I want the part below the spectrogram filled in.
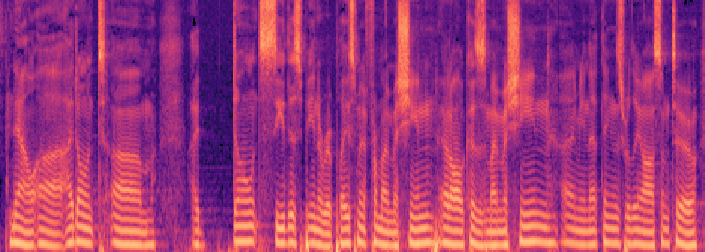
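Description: A man giving a casual, halting demo of his music software, with a reverb effect on his voice. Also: lowish voice, smooth. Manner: halting, many fillers. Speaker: music producer.

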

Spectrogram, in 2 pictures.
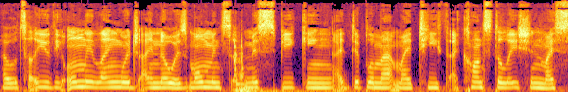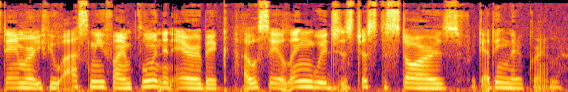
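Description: A woman's voice: mid-range voice, little pitch movement, a little fast, hardly any pauses, slight background noise, low-quality recording. A young American woman from California, speaking as a guest poet on the radio. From California, United States. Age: young adult. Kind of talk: radio interview and poetry reading.

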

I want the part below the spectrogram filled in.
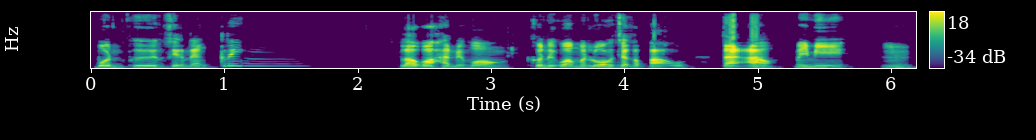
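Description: A man's voice: fairly high pitch, fast talker, a bit bright. A male podcast host reading listener ghost stories aloud in a chatty way, stopping now and then to comment. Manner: chatty, breaks off to joke and comment.

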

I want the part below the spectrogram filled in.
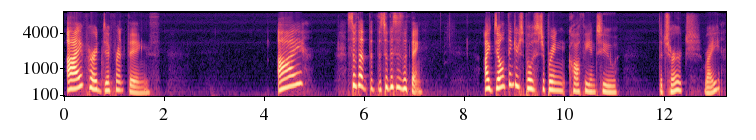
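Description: A young adult woman co-hosting a podcast in natural, unscripted casual talk, hesitant and halting as she speaks. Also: a little high, sing-song, no room sound, studio quality. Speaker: podcast co-host.

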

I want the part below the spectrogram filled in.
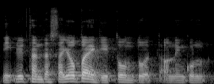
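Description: Low-voiced man hosting a chat. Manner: agreeable, fills speech with "niin kuin". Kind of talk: casual podcast chat.

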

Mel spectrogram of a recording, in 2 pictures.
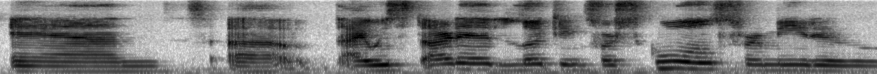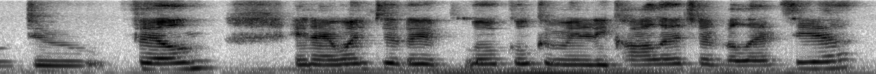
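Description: Bright, chatty young woman from Puerto Rico. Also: on the low side, fairly even intonation, unhurried, muffled recording. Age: 20s. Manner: chatty, peppers talk with "like". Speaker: pro wrestler, podcast guest. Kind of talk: casual chat.

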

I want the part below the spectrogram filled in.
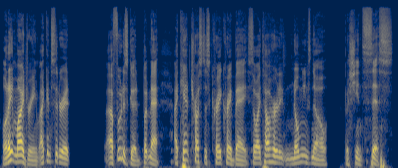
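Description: A man's voice: medium pitch, animated, normal speed, no echo. A man narrating a game playthrough in a sarcastic, self-mocking way.

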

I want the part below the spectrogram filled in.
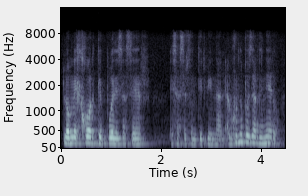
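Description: A man giving a sermon, telling a story with lively quoted voices. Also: on the high side, a little fast. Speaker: rabbi or religious speaker. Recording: dull lo-fi recording.

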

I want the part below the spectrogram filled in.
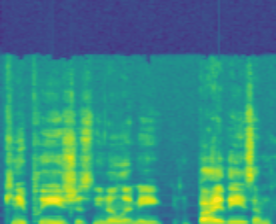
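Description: A man's voice: medium pitch, level tone, moderate pace, dry recording, lightly acted. A man imitating a whiny, desperate woman customer begging to be served. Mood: pleading. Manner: whining, begging.

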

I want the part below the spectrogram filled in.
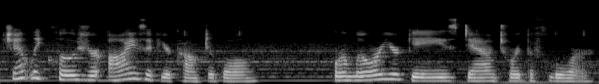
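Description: A woman leading a guided meditation with slow, soothing, gentle instructions. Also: deep voice, animated, muffled recording, faint music behind.

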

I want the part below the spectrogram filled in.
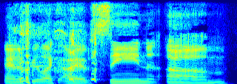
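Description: A man's voice: mid-range voice, measured pace, fairly bright tone. Rambling, self-deprecating podcast co-host man. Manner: rambling, self-deprecating, stammers and repeats words. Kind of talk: casual chat.

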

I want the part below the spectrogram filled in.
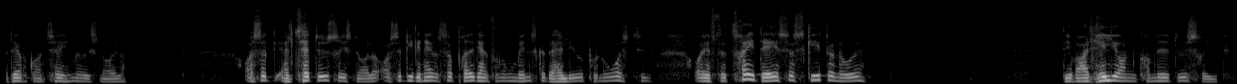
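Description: A man preaching a sermon, telling the story dramatically and swinging between emphatic lines and hushed ones. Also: on the high side, long pauses. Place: free church.

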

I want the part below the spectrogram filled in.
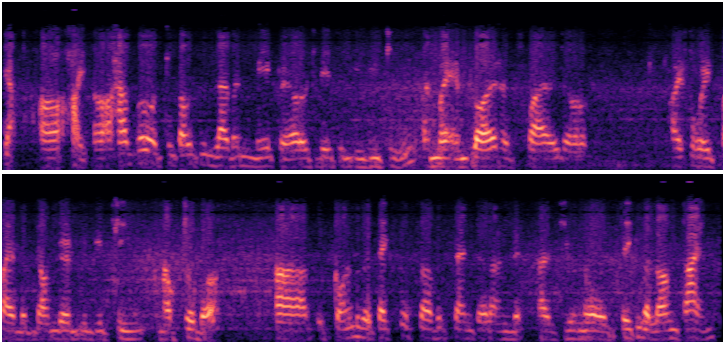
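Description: A man calling into a radio advice show over the phone, asking his question with many hesitant pauses. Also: a little high, fairly even intonation, slight background noise. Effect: phone call heard on air. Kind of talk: call-in question. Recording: dull phone-line sound.

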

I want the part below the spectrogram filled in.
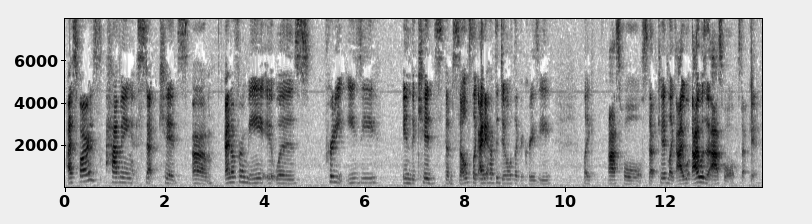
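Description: A woman's voice: medium pitch, measured pace, bright, forceful tone, slight background noise, rough recording. A woman in her twenties co-hosting a podcast, talking frankly and jokingly with lots of fillers. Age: 20s. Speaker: podcast co-host. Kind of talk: casual chat.

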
